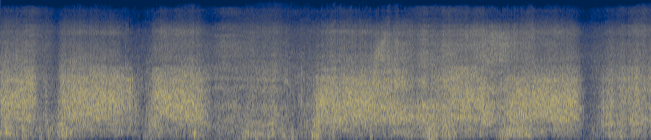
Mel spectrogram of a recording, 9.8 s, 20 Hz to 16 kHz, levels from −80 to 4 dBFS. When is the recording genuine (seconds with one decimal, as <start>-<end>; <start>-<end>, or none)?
1.8-2.4; 4.3-6.1; 7.3-8.0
